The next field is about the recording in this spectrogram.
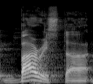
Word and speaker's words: barrister: Barrister. Questa è interessante, barista non è barista. Barista in inglese, R finale, però notate che non lo pronuncio.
